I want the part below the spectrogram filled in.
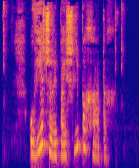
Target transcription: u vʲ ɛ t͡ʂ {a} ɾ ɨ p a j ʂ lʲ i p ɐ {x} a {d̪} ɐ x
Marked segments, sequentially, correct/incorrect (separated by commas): incorrect, correct, incorrect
